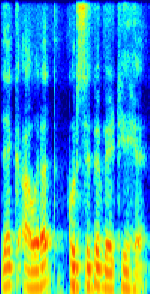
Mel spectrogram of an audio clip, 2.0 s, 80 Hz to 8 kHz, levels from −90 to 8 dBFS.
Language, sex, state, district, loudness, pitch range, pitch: Hindi, female, Telangana, Hyderabad, -15 LUFS, 120-140 Hz, 135 Hz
